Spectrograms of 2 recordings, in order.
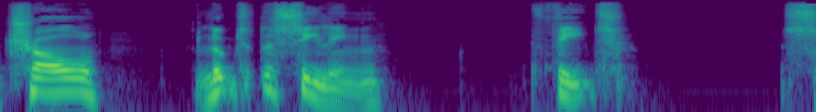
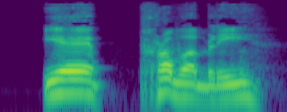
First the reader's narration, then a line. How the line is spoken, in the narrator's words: said the sergeant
